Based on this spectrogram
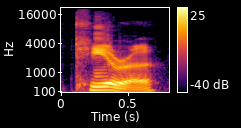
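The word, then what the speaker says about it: Qi'ra: of that doesn't be Kira which is spelled Qi apostrophe RA which is very strange it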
